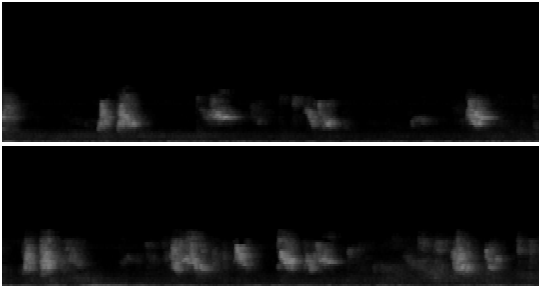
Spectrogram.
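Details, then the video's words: Sparrows at a window-mounted feeder at breakfast, fed year-round; separate high chirps and short twittering bursts, spaced unevenly with brief pauses, several birds calling over quiet background hum. "Воробьи в кормушке - Завтрак"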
